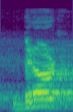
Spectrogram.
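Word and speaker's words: brought: H silent है coat coat means पकड़ा जी silent है ब्रोट ब्रोट मींस लाया जी साइलेंट है लाफ लाफ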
